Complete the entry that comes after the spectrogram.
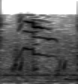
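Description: A kitten gives a few short, plaintive meows while drops are put in its ear, the thin cries rising and falling close by and fairly quiet.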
